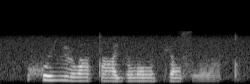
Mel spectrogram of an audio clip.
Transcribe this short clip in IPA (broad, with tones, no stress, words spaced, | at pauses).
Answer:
χʷi˥ʎ ɭo˥tˤa˥ʎlˠo˥ kʲu˥sˤlˠɵ˩tˤ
